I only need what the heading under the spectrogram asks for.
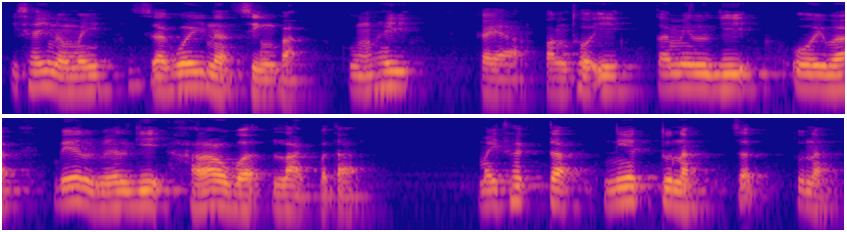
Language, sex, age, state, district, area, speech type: Manipuri, male, 30-45, Manipur, Tengnoupal, rural, spontaneous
